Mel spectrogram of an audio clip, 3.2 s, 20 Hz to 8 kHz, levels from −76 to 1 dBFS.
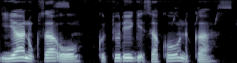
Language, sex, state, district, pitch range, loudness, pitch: Garo, male, Meghalaya, South Garo Hills, 110-140 Hz, -19 LUFS, 125 Hz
